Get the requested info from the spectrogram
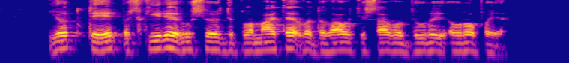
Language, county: Lithuanian, Panevėžys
